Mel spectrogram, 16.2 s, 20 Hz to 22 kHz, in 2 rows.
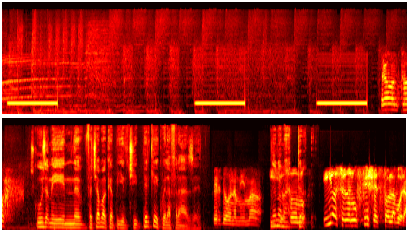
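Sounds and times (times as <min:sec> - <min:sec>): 
telephone ringback tone beeps: 0:00.2 - 0:01.1, 0:03.9 - 0:04.9, 0:06.3 - 0:07.3
speech: 0:07.7 - 0:16.1.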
